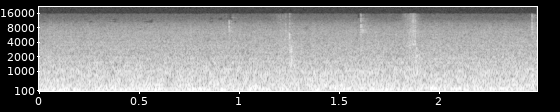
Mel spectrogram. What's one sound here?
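A short game sound effect plays as a card is placed.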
